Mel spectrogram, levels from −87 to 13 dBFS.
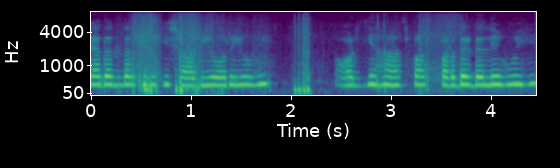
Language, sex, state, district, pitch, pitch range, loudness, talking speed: Hindi, female, Haryana, Charkhi Dadri, 265 Hz, 255-275 Hz, -17 LUFS, 215 wpm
